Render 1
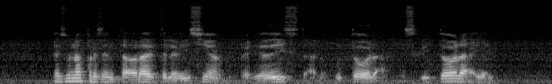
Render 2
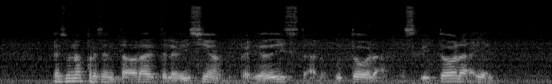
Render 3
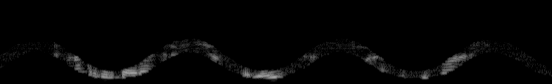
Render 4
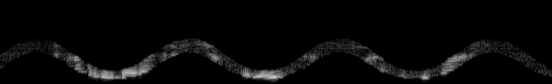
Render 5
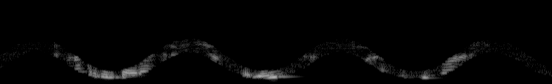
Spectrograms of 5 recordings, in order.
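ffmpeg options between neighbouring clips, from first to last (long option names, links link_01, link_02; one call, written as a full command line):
ffmpeg -i in.wav -af "alimiter=limit=-16dB:level=0:latency=1:release=205" out.wav
ffmpeg -i in.wav -af "afftfilt=real='re*between(b*sr/1024,440*pow(2400/440,0.5+0.5*sin(2*PI*0.66*pts/sr))/1.41,440*pow(2400/440,0.5+0.5*sin(2*PI*0.66*pts/sr))*1.41)':imag='im*between(b*sr/1024,440*pow(2400/440,0.5+0.5*sin(2*PI*0.66*pts/sr))/1.41,440*pow(2400/440,0.5+0.5*sin(2*PI*0.66*pts/sr))*1.41)':win_size=1024:overlap=0.75,volume=-5.5dB" out.wav
ffmpeg -i in.wav -af "equalizer=frequency=290:width_type=o:width=0.52:gain=9.5,volume=6dB" out.wav
ffmpeg -i in.wav -af "bandreject=frequency=60:width_type=h:width=6,bandreject=frequency=120:width_type=h:width=6,bandreject=frequency=180:width_type=h:width=6,bandreject=frequency=240:width_type=h:width=6,bandreject=frequency=300:width_type=h:width=6,bandreject=frequency=360:width_type=h:width=6,bandreject=frequency=420:width_type=h:width=6,volume=-7.5dB" out.wav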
